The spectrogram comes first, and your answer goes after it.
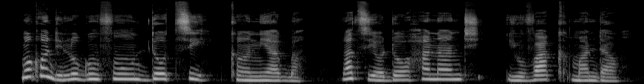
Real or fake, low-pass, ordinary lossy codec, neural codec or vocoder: real; none; none; none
